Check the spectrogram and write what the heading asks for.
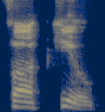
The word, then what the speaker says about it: PHUQ: It's PHUQ, and I've been told, yes, it is pronounced FQ.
